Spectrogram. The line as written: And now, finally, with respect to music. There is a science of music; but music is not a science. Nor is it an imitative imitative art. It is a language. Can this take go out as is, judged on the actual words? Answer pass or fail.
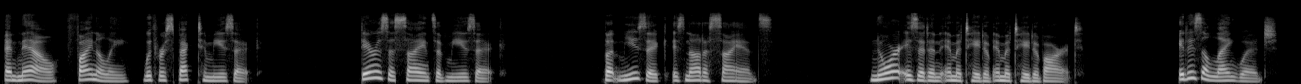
pass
